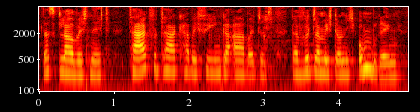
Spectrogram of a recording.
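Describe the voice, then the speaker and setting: Woman plays old donkey, worn out but hopeful; earnest storybook delivery, fairly high voice. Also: steady tone, normal speed, lightly acted. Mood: weary. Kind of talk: children's audio play.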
